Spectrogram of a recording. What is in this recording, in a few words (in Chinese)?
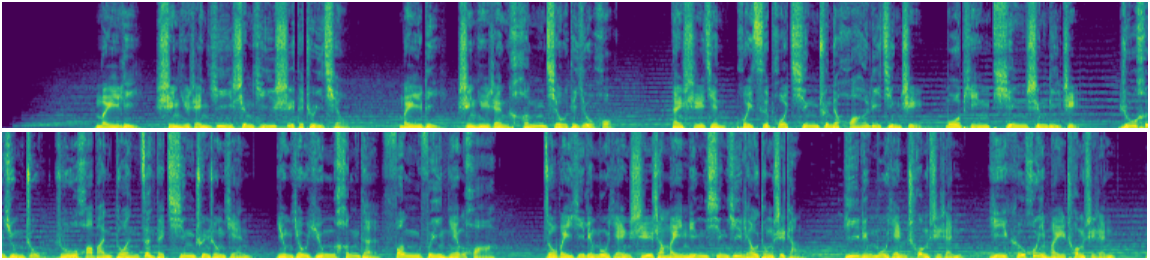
专题 大气温情, 男; 依龄慕颜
